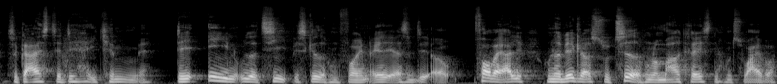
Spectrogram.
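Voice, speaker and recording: A man with a gravelly, mellow voice talks straight to his viewers in a casual advice vlog. He picks apart bad dating messages in a blunt, mocking way and keeps calling his audience guys. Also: medium pitch, fairly even intonation, few pauses. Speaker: dating advice video maker. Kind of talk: casual advice commentary to camera.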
